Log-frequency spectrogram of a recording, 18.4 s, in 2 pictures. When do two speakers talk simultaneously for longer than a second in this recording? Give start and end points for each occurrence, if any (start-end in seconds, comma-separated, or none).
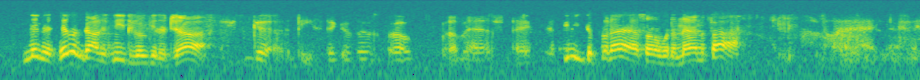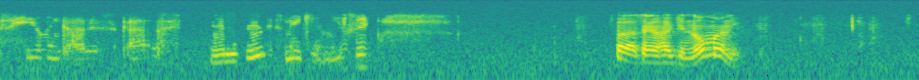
none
